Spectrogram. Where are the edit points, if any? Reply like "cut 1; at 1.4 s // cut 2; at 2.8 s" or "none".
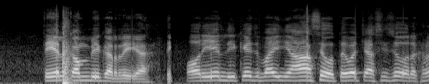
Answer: cut 1; at 1.6 s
